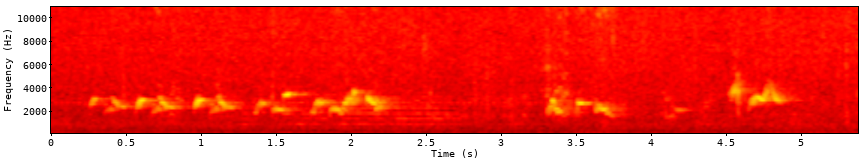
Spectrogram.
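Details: Red-whiskered bulbul singing during a bird-trapping session on 19 September 2016: a quick run of bright warbled, whistled notes for about two seconds, a pause, then a second shorter burst of similar notes over a low background hum.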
